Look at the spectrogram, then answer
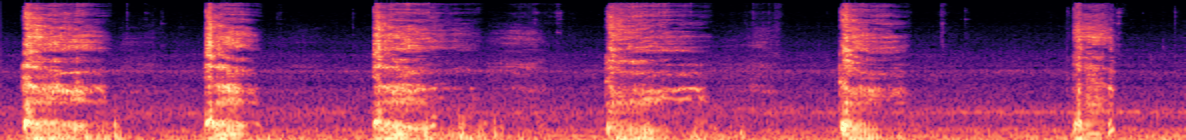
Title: Coughing Fits while headed to ER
